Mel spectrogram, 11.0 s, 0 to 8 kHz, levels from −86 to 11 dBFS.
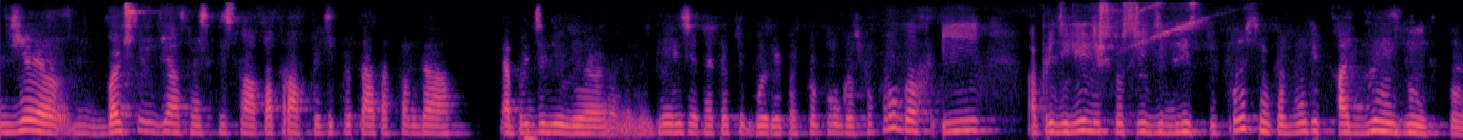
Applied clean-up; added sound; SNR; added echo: neural mask model Resemble Enhance denoiser.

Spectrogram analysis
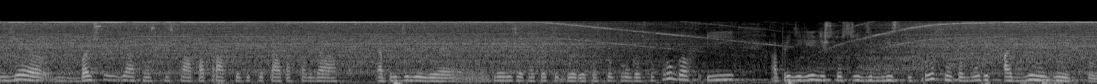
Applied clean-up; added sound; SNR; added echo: none; Sawing; -2 dB; none.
